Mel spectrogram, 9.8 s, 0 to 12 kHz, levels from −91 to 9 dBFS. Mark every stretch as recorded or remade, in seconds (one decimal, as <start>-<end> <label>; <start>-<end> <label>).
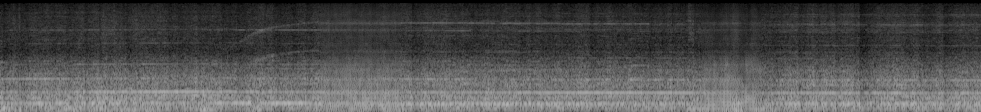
0.0-3.2 recorded; 3.2-4.0 remade; 4.0-7.0 recorded; 7.0-7.6 remade; 7.6-9.8 recorded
